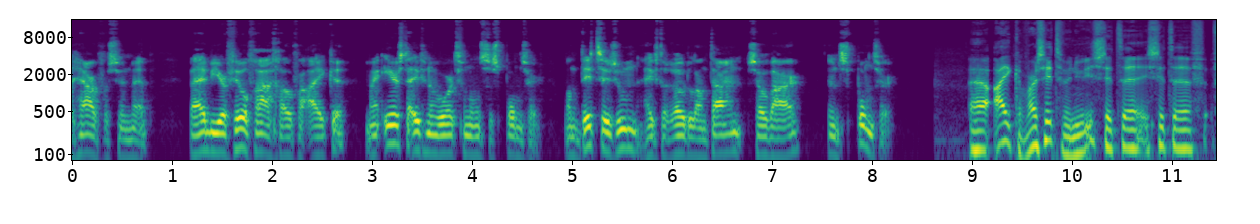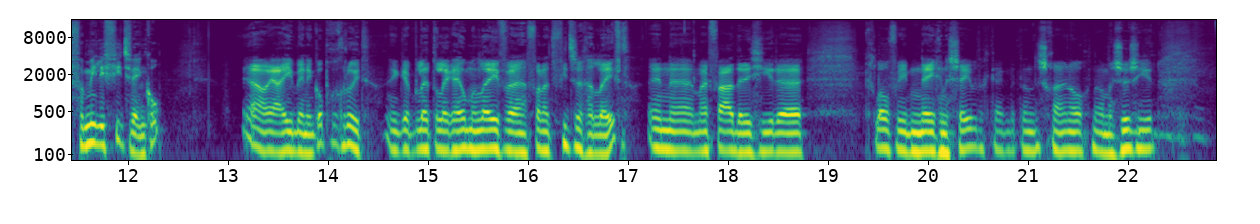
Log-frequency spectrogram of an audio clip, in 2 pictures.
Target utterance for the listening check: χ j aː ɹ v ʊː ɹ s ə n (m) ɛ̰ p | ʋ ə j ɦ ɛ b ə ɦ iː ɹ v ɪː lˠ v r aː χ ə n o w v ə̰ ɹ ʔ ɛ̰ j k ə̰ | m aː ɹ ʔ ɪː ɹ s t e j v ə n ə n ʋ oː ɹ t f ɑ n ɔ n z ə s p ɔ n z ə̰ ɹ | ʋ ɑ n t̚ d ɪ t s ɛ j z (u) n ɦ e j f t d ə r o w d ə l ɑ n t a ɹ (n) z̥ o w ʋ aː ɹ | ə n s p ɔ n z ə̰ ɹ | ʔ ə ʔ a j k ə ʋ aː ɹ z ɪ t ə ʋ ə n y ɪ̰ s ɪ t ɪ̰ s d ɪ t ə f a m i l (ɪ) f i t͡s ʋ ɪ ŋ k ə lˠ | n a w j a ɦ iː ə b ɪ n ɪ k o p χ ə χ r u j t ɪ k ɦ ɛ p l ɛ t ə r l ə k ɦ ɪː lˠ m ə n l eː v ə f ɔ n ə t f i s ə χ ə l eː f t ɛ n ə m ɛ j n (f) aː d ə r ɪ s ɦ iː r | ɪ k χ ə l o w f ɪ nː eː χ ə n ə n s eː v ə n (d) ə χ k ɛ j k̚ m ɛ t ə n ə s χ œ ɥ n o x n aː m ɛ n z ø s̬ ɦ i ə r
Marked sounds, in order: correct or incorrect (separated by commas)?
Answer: correct, correct, correct, incorrect, correct, incorrect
